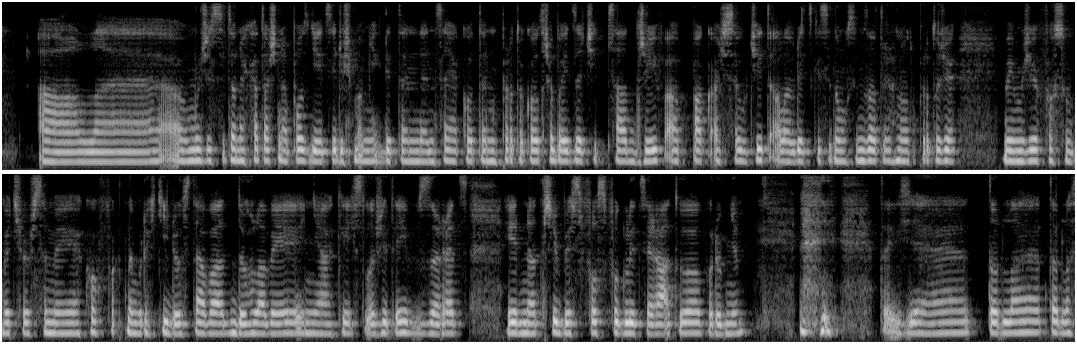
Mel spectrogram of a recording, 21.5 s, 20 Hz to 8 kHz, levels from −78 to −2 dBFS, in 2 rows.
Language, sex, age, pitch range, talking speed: Czech, female, 20-39, 185-205 Hz, 155 wpm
